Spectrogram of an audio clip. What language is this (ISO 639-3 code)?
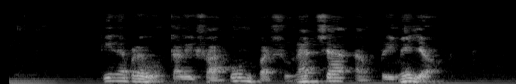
cat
